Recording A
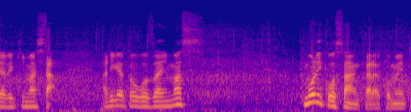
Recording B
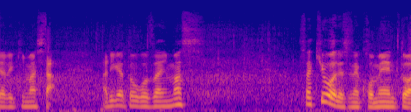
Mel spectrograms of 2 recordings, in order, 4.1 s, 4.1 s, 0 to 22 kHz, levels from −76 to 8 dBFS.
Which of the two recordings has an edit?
A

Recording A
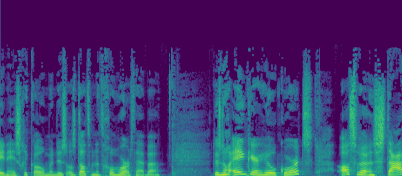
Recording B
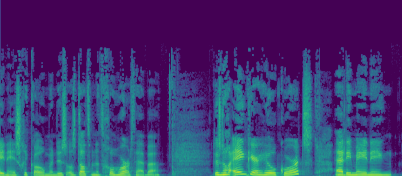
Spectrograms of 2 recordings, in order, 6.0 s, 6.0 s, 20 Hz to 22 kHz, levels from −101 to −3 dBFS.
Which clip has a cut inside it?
B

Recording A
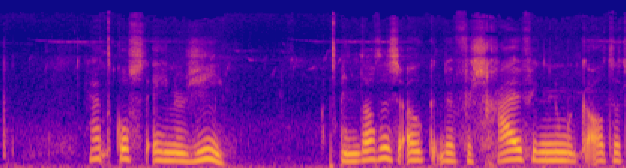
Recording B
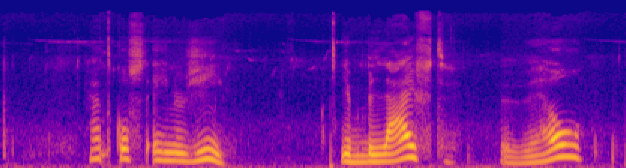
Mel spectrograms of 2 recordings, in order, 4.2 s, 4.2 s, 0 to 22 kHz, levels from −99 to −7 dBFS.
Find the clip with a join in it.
B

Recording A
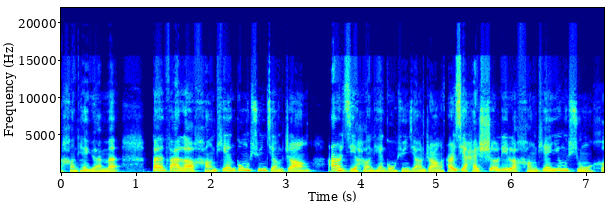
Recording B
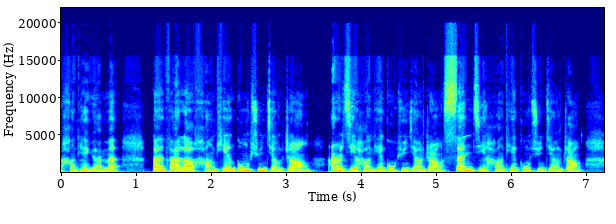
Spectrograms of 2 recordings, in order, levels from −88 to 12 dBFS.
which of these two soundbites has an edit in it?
A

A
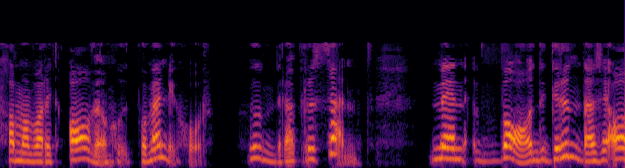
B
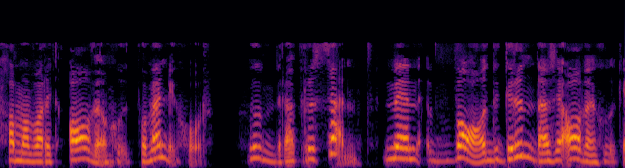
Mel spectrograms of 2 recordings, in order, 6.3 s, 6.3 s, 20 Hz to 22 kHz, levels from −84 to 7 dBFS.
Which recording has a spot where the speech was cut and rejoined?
B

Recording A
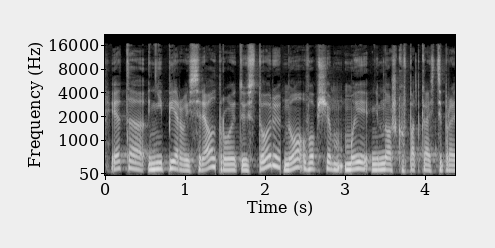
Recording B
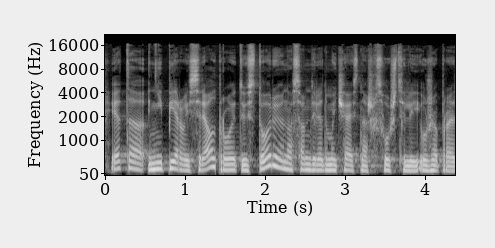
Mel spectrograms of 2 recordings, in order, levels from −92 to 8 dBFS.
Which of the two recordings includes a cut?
A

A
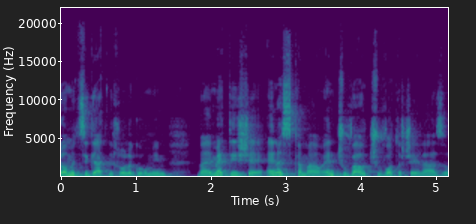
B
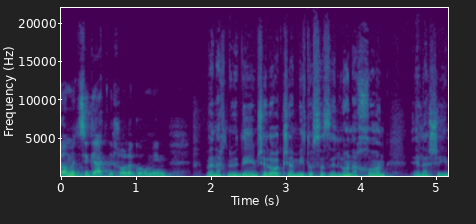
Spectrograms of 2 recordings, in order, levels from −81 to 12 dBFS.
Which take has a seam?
B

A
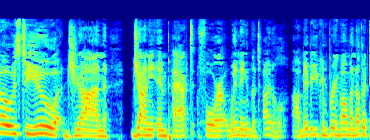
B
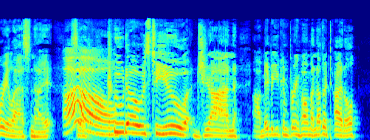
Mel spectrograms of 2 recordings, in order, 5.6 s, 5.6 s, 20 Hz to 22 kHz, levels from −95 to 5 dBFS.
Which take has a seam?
B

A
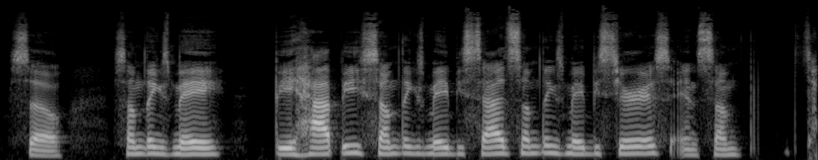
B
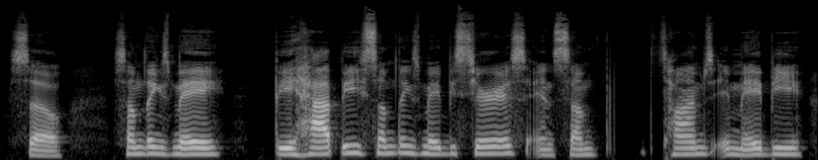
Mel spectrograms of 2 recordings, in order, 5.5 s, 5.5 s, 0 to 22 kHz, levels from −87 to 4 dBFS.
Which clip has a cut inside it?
B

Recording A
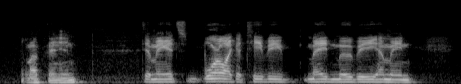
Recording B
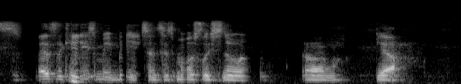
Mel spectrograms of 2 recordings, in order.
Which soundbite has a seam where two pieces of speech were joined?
A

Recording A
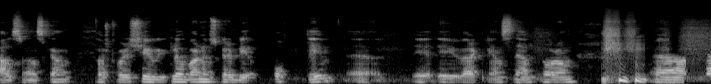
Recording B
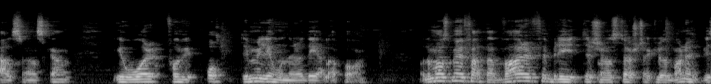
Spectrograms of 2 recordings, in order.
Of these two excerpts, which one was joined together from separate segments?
A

